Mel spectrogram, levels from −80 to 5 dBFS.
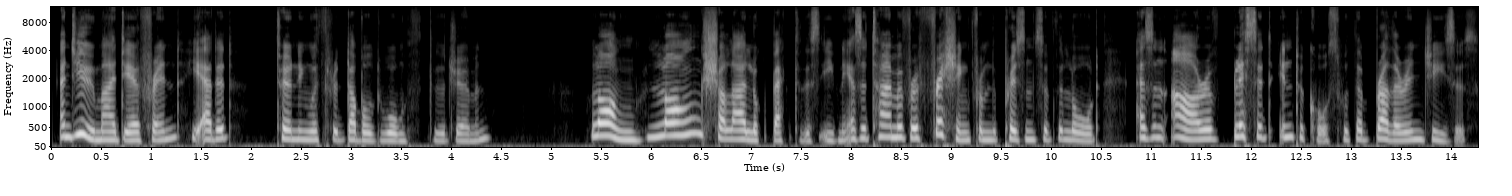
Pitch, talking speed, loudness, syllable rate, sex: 215 Hz, 190 wpm, -18 LUFS, 5.1 syllables/s, female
